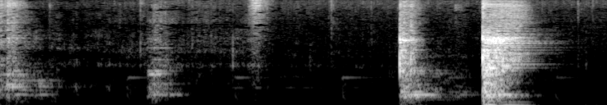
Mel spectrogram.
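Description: Steel pot and lid clanking and scraping in a few separate knocks, the loudest about three seconds in, as the lid is taken off a pot of boiled fish.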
